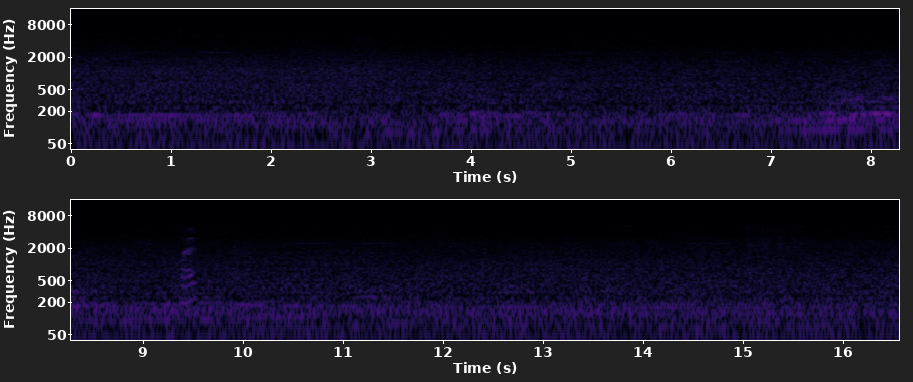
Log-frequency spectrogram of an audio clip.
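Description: A steady, low rumble of a car interior hums along quietly and evenly throughout, with a muffled road-and-engine drone and no distinct events standing out.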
